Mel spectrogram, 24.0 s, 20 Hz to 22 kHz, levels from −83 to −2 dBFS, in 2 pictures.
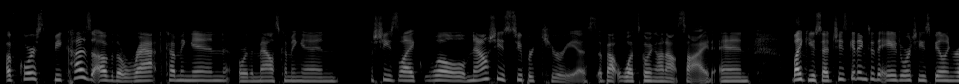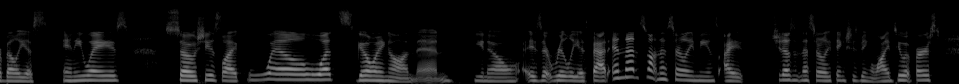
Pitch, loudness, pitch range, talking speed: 210 Hz, -47 LUFS, 190-230 Hz, 175 wpm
